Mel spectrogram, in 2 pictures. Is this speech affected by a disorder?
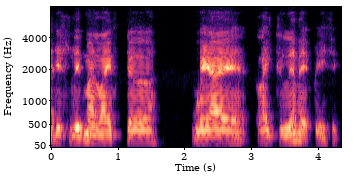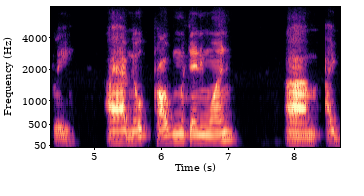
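Yes: cerebral palsy.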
